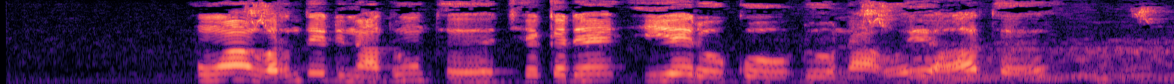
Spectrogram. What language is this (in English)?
Sindhi Bhil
